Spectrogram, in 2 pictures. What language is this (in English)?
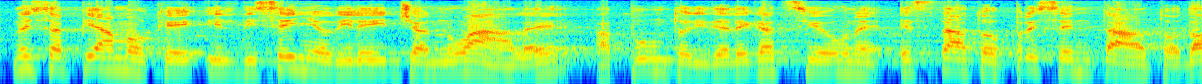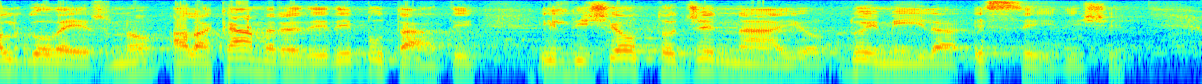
Italian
